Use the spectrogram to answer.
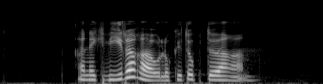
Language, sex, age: Norwegian, female, 25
